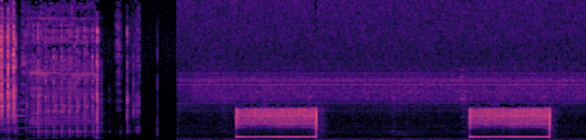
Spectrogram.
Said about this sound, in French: Super idée, on a qu'à l'appeler.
